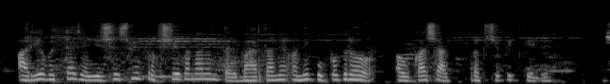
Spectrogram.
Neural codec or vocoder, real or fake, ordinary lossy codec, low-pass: none; real; AAC, 32 kbps; 7.2 kHz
